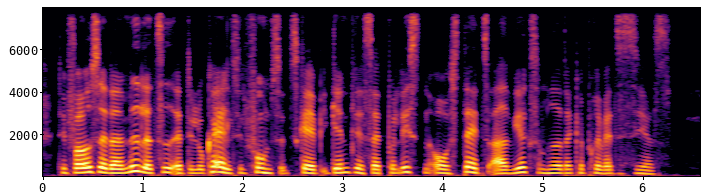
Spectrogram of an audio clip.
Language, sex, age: Danish, female, 31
